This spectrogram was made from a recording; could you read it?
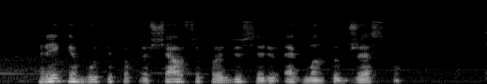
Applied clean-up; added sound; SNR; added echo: none; none; none; none.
